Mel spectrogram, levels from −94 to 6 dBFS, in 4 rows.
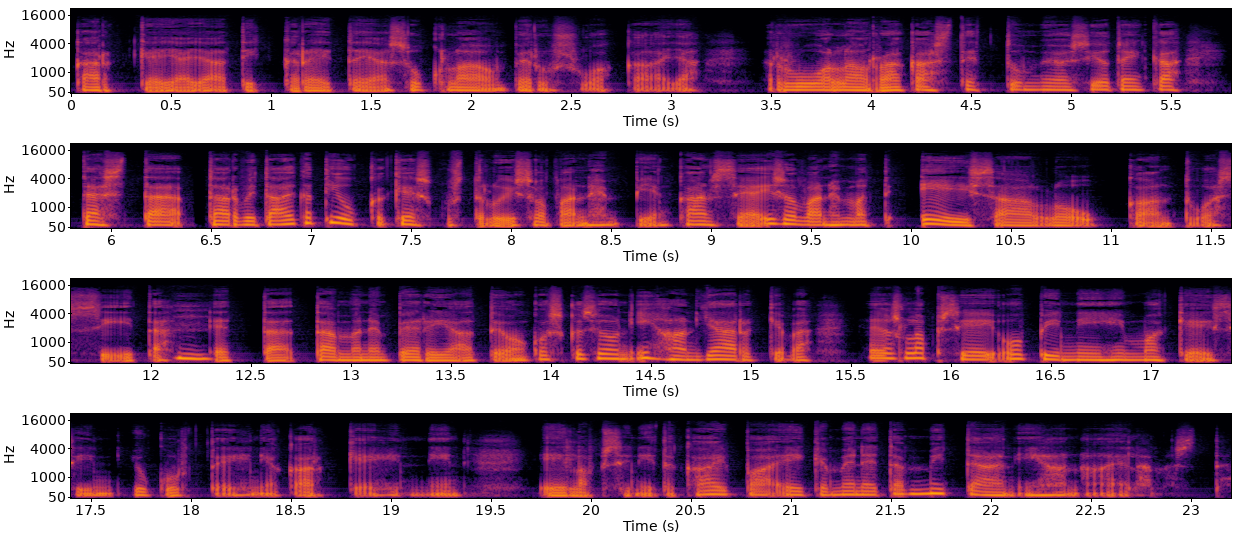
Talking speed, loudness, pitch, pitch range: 140 wpm, -24 LUFS, 160 Hz, 145-180 Hz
